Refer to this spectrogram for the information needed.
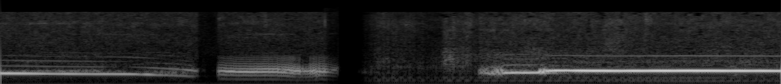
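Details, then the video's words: Long-voiced puter pelung (Barbary dove) cooing as a lure. A descending held coo and a short wavering phrase, then a long, steady, sustained note over a low buzzing hum. "Pancingan ampuh puter pelung suara mantap"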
